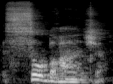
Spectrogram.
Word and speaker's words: Sobhraj: Mais en fait, ça s'écrit à la vietnamienne, hein. Comment s'appelle-t-il? Sobrage.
